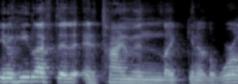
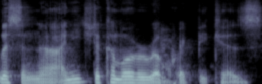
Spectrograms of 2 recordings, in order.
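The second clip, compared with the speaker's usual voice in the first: put-on calm speaking voice. Retelling his request to come over quickly, imitating someone speaking calmly. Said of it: "he would say it in such a calm way".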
